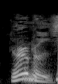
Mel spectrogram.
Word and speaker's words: Goebbels: But it made me think of, how do you say his name? Is it Goebbels? – Goebbels.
